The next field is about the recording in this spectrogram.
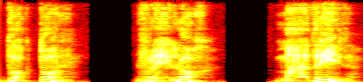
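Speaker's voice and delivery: docTOR, reLOJ, maDRID, last syllable strong; doctor, reloj, Madrid stressed at the end, Spanish style; final-syllable stress. Shown as a demonstration. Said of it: "the stress usually falls on the last syllable".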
